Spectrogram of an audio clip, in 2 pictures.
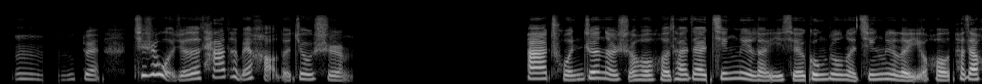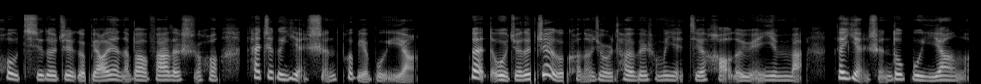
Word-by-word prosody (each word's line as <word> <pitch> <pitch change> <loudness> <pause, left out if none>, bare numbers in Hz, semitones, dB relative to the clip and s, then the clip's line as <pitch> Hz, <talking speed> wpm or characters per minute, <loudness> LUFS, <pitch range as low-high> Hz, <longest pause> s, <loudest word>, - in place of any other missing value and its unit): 嗯 250 -2 -12 0.2
嗯， 230 +3 -19
对， 225 -2 -5 0.3
其 425 - -1
实 460 +2 +1
我 - - -2
觉 205 - -4
得 260 +4 +1
她 320 +3 0
特 350 0 -6
别 - - -3
好 - - -5
的 - - -8
就 245 -2 -3
是 200 -6 -5 1.8
她 265 0 +8
纯 220 0 -4
真 290 +2 +3
的 230 -5 0
时 190 - -5
候 210 0 -1
和 205 -3 0
她 235 +1 0
在 235 -1 +2
经 265 +2 -2
历 260 -5 0
了 200 -3 -1
一 195 - -1
些 200 -2 0
宫 230 +1 +2
中 235 -2 -1
的 205 -6 -1
经 230 +6 -2
历 245 -2 -1
了 190 -5 +3
以 - - -2
后， 195 -2 0
她 - - -7
在 240 -2 +5
后 250 -1 +1
期 220 +1 0
的 215 -1 +2
这 210 -1 +1
个 - - 0
表 - - +2
演 220 -1 +1
的 - - -4
爆 200 -1 +2
发 205 +2 +2
的 195 -1 +2
时 - - -5
候， - - -4 0.2
她 315 - +3
这 300 0 -1
个 245 - +2
眼 225 - 0
神 - - -2
特 - - -3
别 - - -2
不 - - -6
一 - - -6
样。 - - +1 0.6
但 310 -3 +7
我 210 -1 +5
觉 200 - 0
得 220 - +5
这 455 - +4
个 - - +1
可 - - -7
能 - - -6
就 205 - -2
是 180 - -2
她 215 -1 0
为 205 +1 0
什 205 -1 -7
么 205 - -2
演 200 -2 -3
技 195 - -1
好 220 - -2
的 - - -2
原 180 - -2
因 195 -1 -1
吧， 185 - 0 0.3
她 295 - +6
眼 275 -3 +1
神 195 - -3
都 240 - +4
不 220 -3 0
一 180 -3 -1
样 200 0 +1
了。 - - -11
225 Hz, 280 characters per minute, -26 LUFS, 200-255 Hz, 1.8 s, 她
